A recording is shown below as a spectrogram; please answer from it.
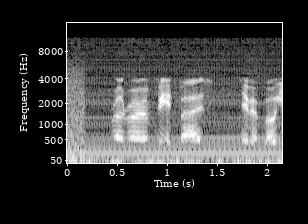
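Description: A steady electrical hum with a thin, radio-like voice speaking over it in short phrases, as in two-way radio chatter.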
